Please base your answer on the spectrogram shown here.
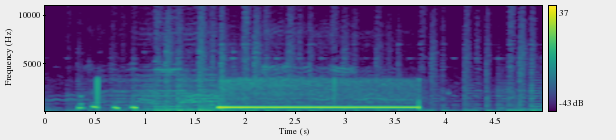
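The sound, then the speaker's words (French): An outgoing telephone call plays four short, quick beeps, then a single loud, steady ringing tone that holds for about two seconds before cutting off. Faint low sounds sit beneath it. “Bon, ça sonne. Je te laisse lui parler directement.”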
